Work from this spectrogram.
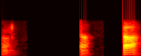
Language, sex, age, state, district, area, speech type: Kannada, male, 60+, Karnataka, Udupi, rural, conversation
